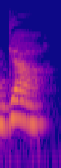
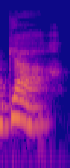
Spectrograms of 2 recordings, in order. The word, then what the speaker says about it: gare: Ou encore, la gare, la gare. Je ne prononce pas la lettre E à la fin.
